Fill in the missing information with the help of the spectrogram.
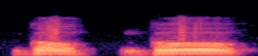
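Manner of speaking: गो, गो with ओ held long; very slow, separate गो, गो; stretched vowel. Shown as a demonstration. Teacher showing ओ inside a word, stretched vowel. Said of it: "गो की sound आ रही है".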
